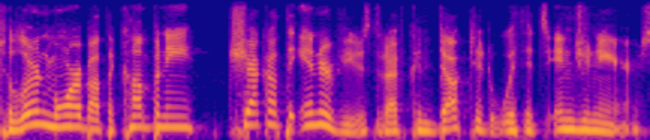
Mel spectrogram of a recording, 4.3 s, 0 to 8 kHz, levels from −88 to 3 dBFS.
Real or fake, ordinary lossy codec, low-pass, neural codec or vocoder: real; Opus, 24 kbps; 7.2 kHz; none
